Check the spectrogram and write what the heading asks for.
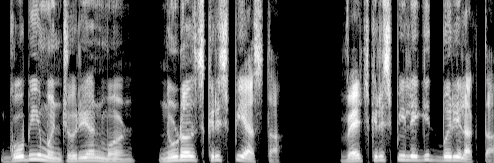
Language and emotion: Goan Konkani, neutral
